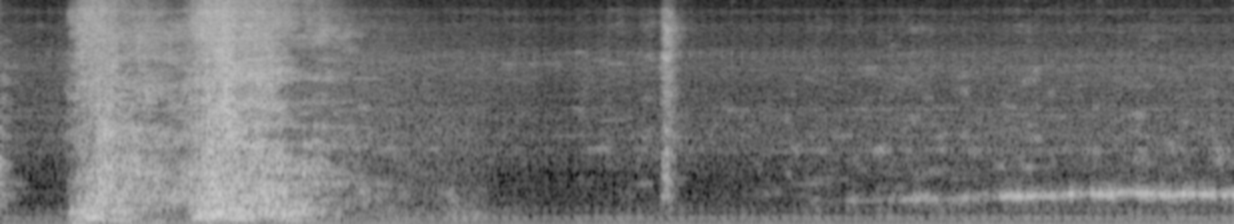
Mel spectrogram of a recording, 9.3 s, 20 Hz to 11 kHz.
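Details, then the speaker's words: 2004 Polaris Ranger 500 4x4 after primary and secondary clutch replacement for a hard-shift problem that occurred while running. Steady low idle rumble; shifts to low, high, neutral and reverse go through without clunk or grind. "All right, let me shift it into low. Shifts fine. Shift it into high. Back into neutral. Reverse."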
